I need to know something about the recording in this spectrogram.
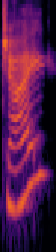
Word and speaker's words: Jai: Oh, okay, Jai, would you? Yeah, I prefer it pronounced J if you don't mind. Oh, Jay.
